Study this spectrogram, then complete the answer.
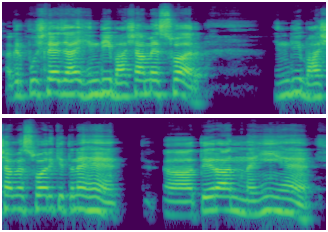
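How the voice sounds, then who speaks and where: Guy teaching grammar, kinda high voice, keeps asking is that clear then answers himself. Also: fairly even intonation, measured pace. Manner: explains simply, repeats questions and answers them himself, asks 'है ना?' often. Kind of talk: exam-oriented whiteboard lesson.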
